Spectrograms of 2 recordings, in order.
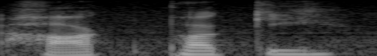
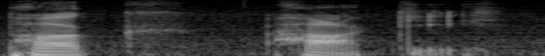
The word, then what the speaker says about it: Puck Hockey: Hawk Pucky. No, but I like the name. Yeah, I'm sorry. I said it wrong. Puck Hockey.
